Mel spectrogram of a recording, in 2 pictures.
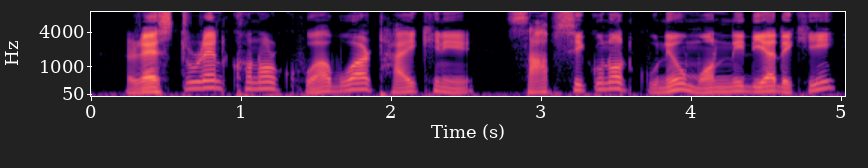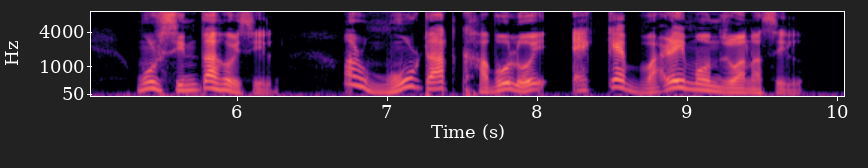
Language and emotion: Assamese, disgusted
